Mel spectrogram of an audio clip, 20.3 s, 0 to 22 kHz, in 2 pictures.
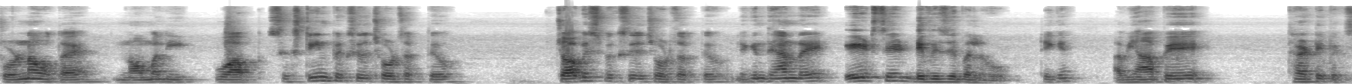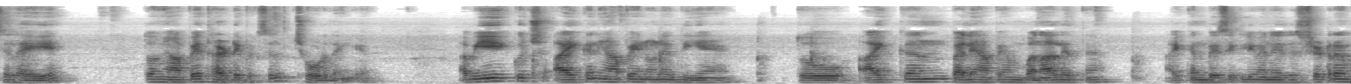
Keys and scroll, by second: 17.2 z, 18.6 v.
